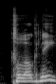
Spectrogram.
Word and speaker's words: Cologne: Cologne? Yes. That's how you say it.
